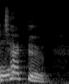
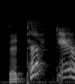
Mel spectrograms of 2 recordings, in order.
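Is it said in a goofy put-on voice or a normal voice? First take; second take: normal; goofy. First: It is said in the speaker's normal voice. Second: It is said in a goofy, Mickey-like voice.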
